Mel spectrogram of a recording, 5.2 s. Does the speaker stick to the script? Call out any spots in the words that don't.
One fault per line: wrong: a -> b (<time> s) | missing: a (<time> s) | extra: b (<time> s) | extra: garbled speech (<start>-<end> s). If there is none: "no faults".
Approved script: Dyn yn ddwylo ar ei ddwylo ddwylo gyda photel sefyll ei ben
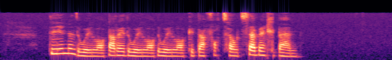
no faults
